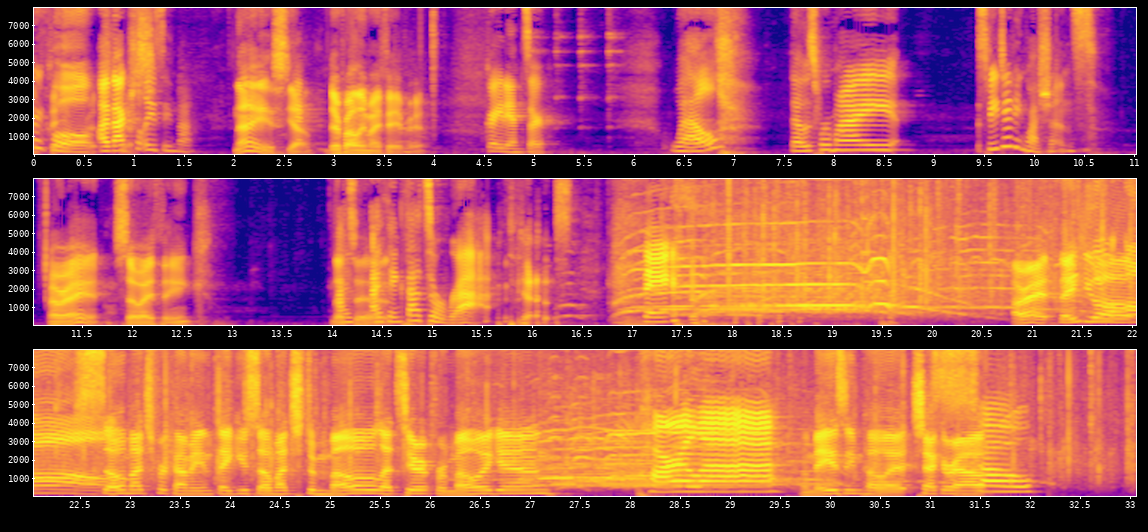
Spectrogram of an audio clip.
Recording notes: On our season finale we record our episode in front of a live audience. It was an amazing night.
